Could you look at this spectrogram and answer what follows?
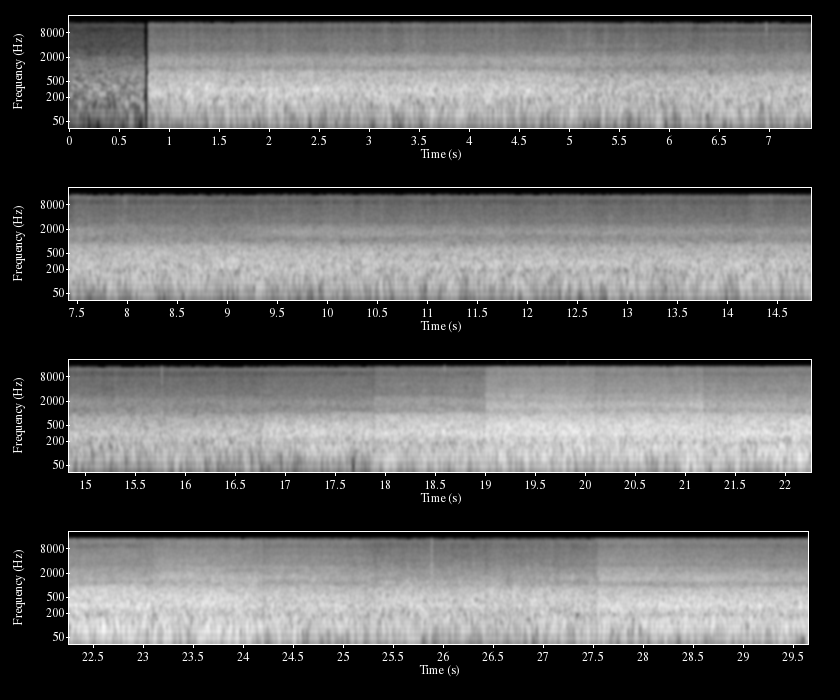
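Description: Rushing water of a shallow rocky stream running over stones and small cascades, a steady noise that gets louder a little past halfway, with a few abrupt jumps in level.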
